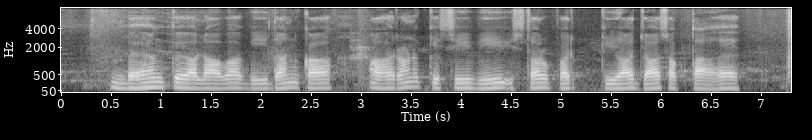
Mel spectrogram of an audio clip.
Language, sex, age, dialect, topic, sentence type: Hindi, male, 56-60, Garhwali, banking, statement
